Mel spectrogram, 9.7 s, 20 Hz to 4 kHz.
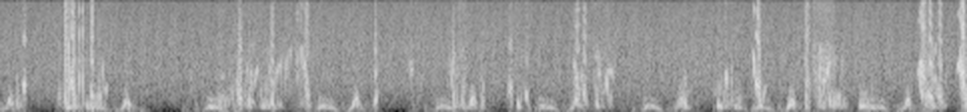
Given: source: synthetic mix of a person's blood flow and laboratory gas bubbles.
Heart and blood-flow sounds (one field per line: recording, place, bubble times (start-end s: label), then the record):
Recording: Doppler ultrasound of blood flow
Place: precordium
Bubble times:
0.15-0.29 s: bubbles
0.55-1.10 s: bubbles
2.15-3.12 s: bubbles
3.73-3.80 s: bubbles
4.08-4.15 s: bubbles
4.47-4.67 s: bubbles
4.79-4.85 s: bubbles
5.06-5.30 s: bubbles
5.71-5.88 s: bubbles
5.92-6.14 s: bubbles
6.80-6.93 s: bubbles
7.13-7.42 s: bubbles
7.50-7.67 s: bubbles
8.03-8.47 s: bubbles
8.56-8.75 s: bubbles
9.15-9.47 s: bubbles
9.54-9.68 s: bubbles
From the record:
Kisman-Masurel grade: 243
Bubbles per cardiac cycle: several, 3 to 8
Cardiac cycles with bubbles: 100%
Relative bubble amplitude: loud (0.450 to 0.775)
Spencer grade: 3 (all of the cardiac periods contain showers or single bubble signals, but not dominating or overriding the cardiac motion signals)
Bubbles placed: only in the low amplitude regions of the cardiac cycle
